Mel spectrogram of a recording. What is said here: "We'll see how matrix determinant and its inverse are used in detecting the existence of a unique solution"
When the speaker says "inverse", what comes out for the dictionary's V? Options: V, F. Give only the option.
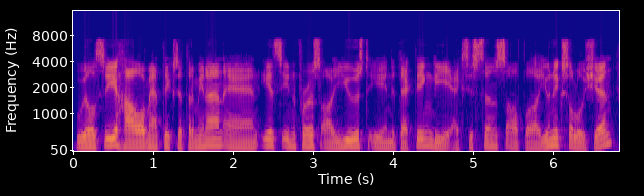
F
